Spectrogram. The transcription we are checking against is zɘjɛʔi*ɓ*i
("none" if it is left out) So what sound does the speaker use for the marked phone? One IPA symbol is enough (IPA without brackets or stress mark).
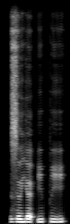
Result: p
